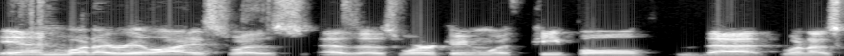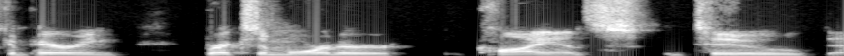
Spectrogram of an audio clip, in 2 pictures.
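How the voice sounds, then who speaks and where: A man's medium-pitched voice with a slight Canadian accent, monotone, flat intonation and a fairly slow pace, in a dry, close sound with no echo. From Atlantic Canada. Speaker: business coach, podcaster. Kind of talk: interview.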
